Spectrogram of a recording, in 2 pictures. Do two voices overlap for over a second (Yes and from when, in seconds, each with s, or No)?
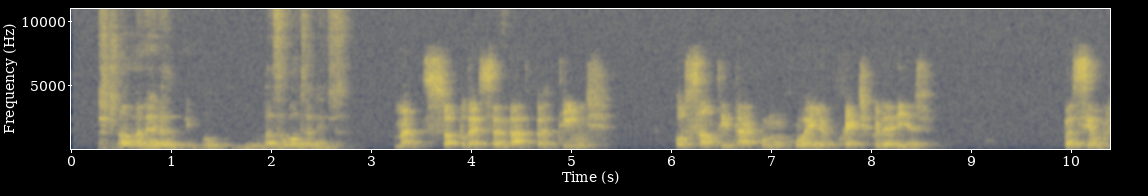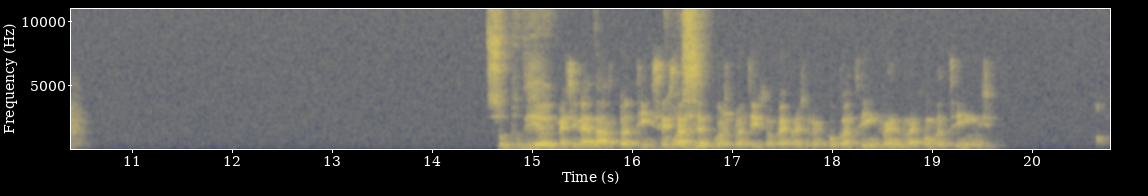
No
